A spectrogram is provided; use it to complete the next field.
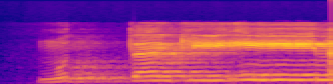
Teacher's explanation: میم کو تا سے ملائیں گے، تا باریک پڑھیں گے، کاف بھی باریک پڑھیں گے، حمزہ یا کی شکل میں ہے، ای یا مدہ ہے، 2 حرکات لمبا کریں گے.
